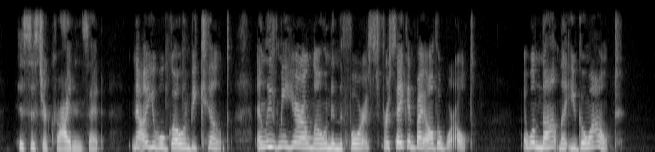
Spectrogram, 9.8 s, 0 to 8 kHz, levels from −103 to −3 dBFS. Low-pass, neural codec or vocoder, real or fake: 7.2 kHz; none; real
